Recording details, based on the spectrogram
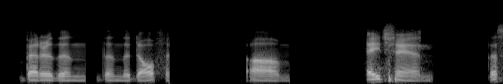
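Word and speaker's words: Achane: Um, Achan, that's how you pronounce his name, right?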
